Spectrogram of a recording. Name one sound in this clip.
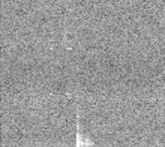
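A cup is set down with a knock.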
